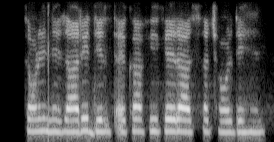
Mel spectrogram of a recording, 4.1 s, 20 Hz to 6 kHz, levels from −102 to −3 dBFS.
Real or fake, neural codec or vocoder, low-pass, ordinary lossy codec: fake; codec, 16 kHz in and 24 kHz out, 1 kbps, XY-Tokenizer; 5.4 kHz; Opus, 24 kbps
